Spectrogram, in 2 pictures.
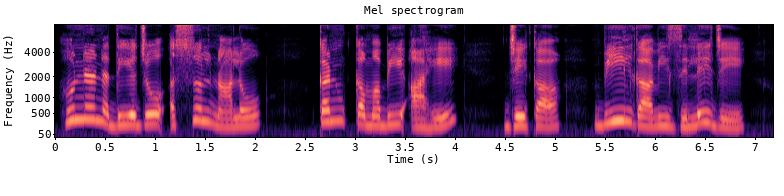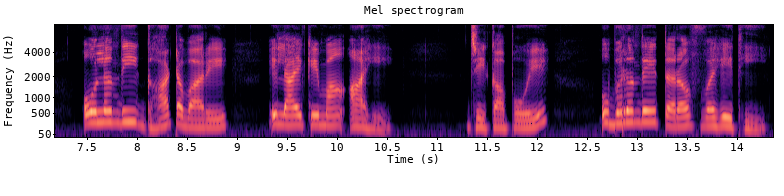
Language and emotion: Sindhi, neutral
